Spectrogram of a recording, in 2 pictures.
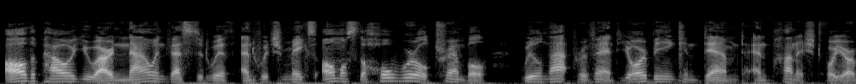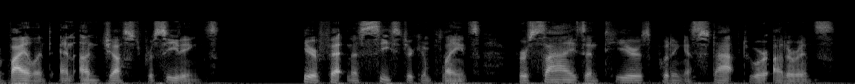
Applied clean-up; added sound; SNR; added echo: none; none; none; none.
